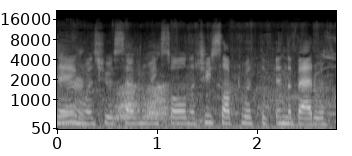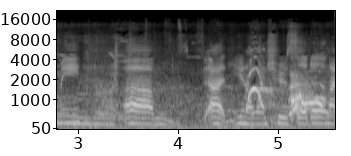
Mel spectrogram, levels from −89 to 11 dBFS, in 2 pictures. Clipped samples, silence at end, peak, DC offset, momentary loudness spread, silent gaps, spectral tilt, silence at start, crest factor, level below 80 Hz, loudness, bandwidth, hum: under 0.1%; 0 s; 0 dBFS; under 0.1%; 11 LU; none; -4.5 dB/octave; 0 s; 18 dB; -40 dBFS; -18 LUFS; 15 kHz; none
